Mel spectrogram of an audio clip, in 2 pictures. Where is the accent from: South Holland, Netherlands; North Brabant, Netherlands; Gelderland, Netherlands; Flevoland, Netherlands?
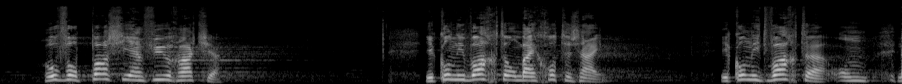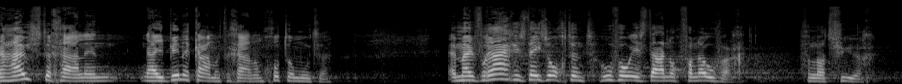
North Brabant, Netherlands; Rotterdam; also born or lived in Roosendaal; now in Etten-Leur, Netherlands; Ik woon in Etten-Leur. Ik ben opgegroeid in Roosendaal. Ik ben geboren in Roosendaal, opgegroeid in Rotterdam en ik woon nu in Etten-Leur.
